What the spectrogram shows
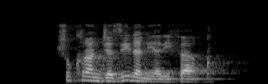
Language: Arabic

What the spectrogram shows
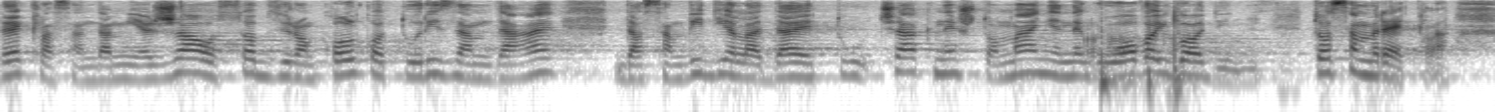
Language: Croatian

